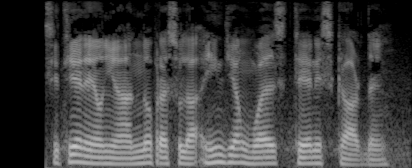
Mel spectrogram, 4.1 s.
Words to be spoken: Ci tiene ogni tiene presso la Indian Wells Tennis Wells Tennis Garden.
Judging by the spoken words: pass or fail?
fail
